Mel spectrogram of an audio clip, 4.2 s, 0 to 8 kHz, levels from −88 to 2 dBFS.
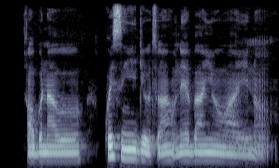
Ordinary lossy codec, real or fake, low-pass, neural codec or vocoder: none; real; 7.2 kHz; none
